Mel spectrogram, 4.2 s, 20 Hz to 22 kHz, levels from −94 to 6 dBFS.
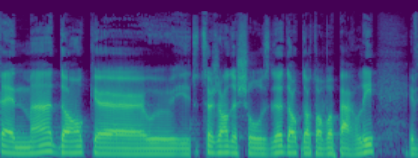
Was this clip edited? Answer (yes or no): yes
